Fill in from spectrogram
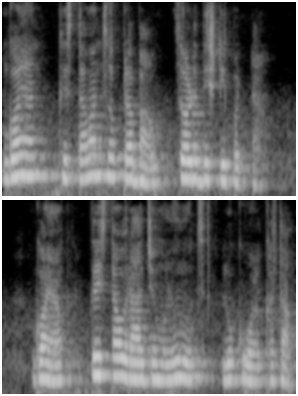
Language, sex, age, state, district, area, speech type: Goan Konkani, female, 18-30, Goa, Tiswadi, rural, spontaneous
